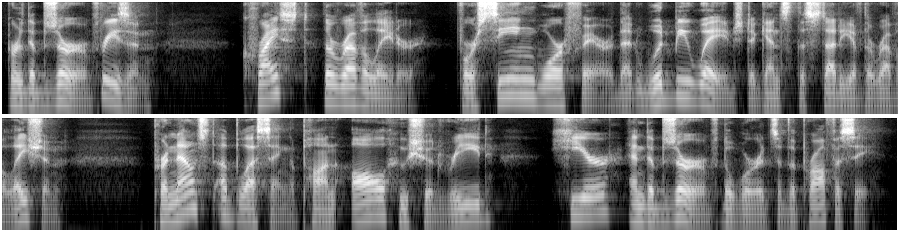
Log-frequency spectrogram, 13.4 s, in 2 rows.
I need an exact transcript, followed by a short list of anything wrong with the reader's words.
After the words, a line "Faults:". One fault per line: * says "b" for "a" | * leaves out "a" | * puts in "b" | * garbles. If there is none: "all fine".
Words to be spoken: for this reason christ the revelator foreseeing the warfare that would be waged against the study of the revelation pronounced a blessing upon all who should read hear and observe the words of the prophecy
for observe reason christ the revelator foreseeing warfare that would be waged against the study of the revelation pronounced a blessing upon all who should read hear and observe the words of the prophecy
Faults:
* says "observe" for "this"
* leaves out "the"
